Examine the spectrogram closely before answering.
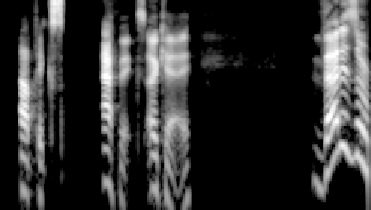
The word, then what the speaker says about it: APX: APX.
